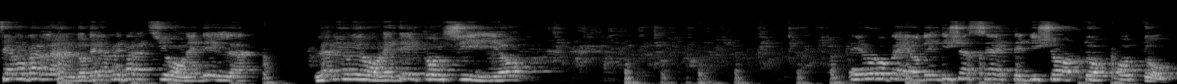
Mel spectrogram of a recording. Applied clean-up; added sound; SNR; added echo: classical method WPE with log-MMSE.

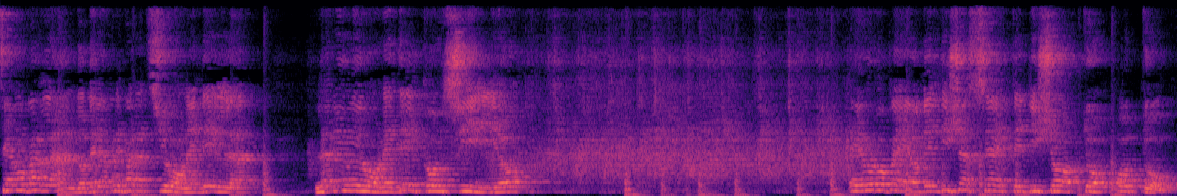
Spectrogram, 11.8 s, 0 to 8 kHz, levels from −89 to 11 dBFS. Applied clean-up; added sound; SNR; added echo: none; Knock / Wood; 14 dB; reverberation time 0.7 s.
